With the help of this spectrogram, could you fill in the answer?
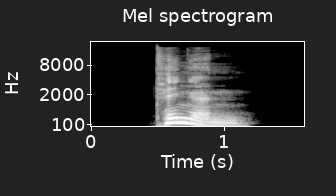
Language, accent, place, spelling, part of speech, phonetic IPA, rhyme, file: German, Germany, Berlin, Thingen, noun, [ˈtɪŋən], -ɪŋən, De-Thingen.ogg
- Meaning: dative plural of Thing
